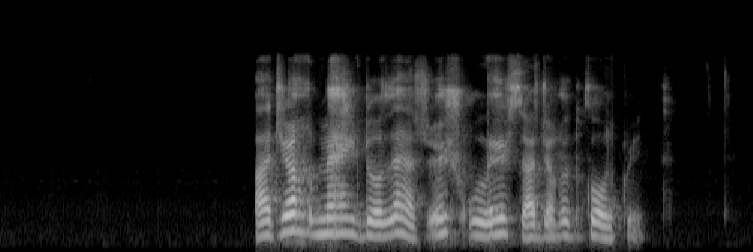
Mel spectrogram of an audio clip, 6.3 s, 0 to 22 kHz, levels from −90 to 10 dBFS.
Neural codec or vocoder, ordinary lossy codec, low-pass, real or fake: autoencoder, 22.05 kHz, a latent of 192 numbers a frame, VITS, trained on one speaker; AAC, 64 kbps; 9.9 kHz; fake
